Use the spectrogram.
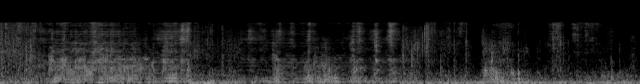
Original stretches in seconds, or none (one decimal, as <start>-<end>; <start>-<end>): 0.0-0.4; 1.9-2.4; 4.0-6.4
